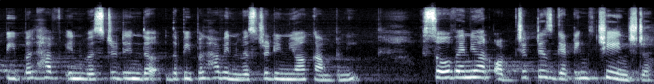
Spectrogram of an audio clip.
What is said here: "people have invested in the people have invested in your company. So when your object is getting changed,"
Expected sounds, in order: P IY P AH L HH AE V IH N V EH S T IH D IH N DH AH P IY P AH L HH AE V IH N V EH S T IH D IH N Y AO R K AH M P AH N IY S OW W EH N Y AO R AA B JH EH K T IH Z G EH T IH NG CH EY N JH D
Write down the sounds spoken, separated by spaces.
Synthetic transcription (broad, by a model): P IY P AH L HH AE V IH N V EH S T IH D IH N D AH P IY P AH L HH AE V IH N V EH S T IH D IH N Y AO R K AH M P AH N IY S OW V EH N Y AO R AA B JH EH K T IH Z G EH T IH NG CH EY N JH D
